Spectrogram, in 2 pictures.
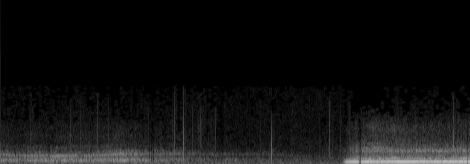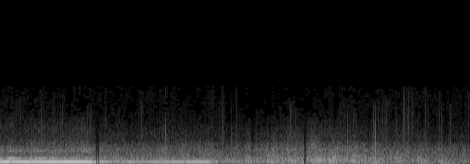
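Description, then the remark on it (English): The steamboat Bonanza Belle rumbles and churns up the Yukon River toward Dawson City, then a loud, deep steam whistle blows one steady blast for about two seconds before the engine noise carries on alone. “As the Bonanza Belle chugged up the Yukon River toward Dawson City”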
